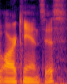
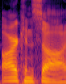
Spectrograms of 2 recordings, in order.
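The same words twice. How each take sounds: First: The word ends with a 'zas' sound. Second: The word ends with a 'saw' sound. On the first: This would match how Kansas is said. "instead of Arkansas" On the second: This is how the name is actually said. "like we say Kansas, but Arkansas"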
